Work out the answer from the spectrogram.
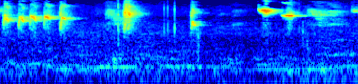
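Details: Sunbird (kolibri), Indonesian songbird training recording: a quick run of five high chirps, a buzzy squeak, then two piercing whistled notes near the end, over a faint low hum.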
